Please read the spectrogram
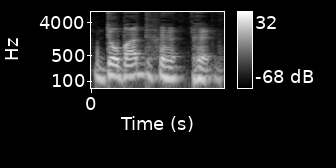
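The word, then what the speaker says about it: Dubhadh: And in the case of Dowth, Dowth is, I always say Dubad, D-U-B-A-D. I have to be very careful here. D-U-B-A-D. And Dua would be the anglicisation of it. Or sorry, Dua would be the modern Irish pronunciation of it, anglicised to Dowth, D-O-W-T-H.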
